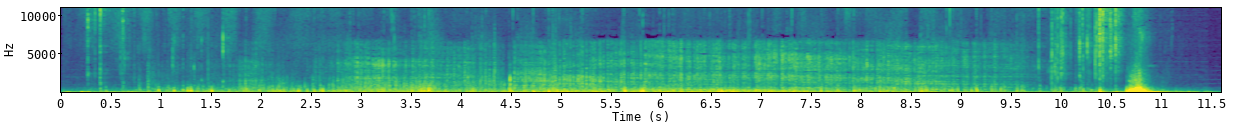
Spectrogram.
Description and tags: Loathsome peeling
A composite sound effect I made for a writing prompt on my show '100 Words of Astounding Beauty.' It was recorded using a Tascam DR-100 Mk2 and edited using Audacity. It is made up of the sounds of zips, hairties, tearing paper, a comb and the rubbing of flesh.
Feels like a good fit for a creature SFX, useful for horror or SFX.
cocoon, creature, hatching, sound-effect, unzipping, zipping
